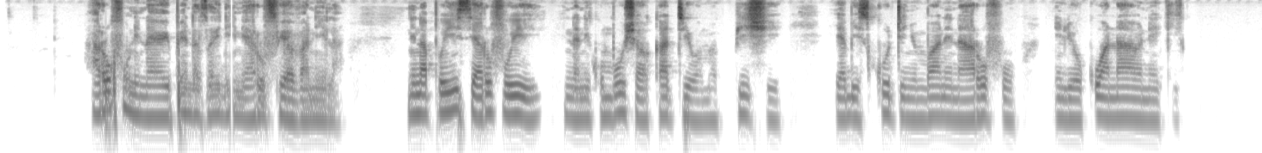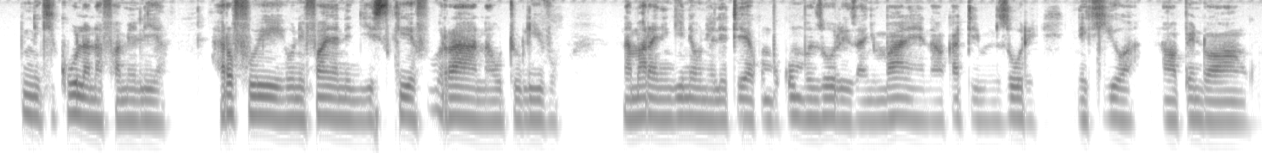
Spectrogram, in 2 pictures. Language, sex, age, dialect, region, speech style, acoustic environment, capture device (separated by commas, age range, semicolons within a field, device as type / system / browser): Swahili, male, 18-24, Kenya - Nairobi Sheng-influenced, Kenya, happy, nature, mobile / Linux / Chrome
